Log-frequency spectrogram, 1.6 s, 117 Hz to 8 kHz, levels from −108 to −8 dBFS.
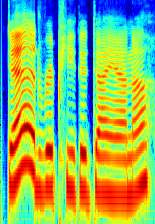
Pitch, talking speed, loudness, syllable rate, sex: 235 Hz, 115 wpm, -16 LUFS, 4.2 syllables/s, female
